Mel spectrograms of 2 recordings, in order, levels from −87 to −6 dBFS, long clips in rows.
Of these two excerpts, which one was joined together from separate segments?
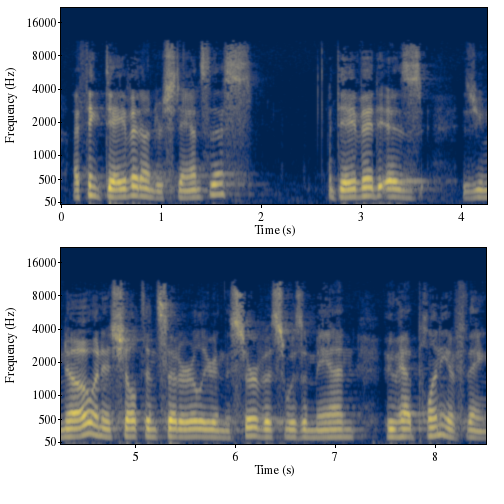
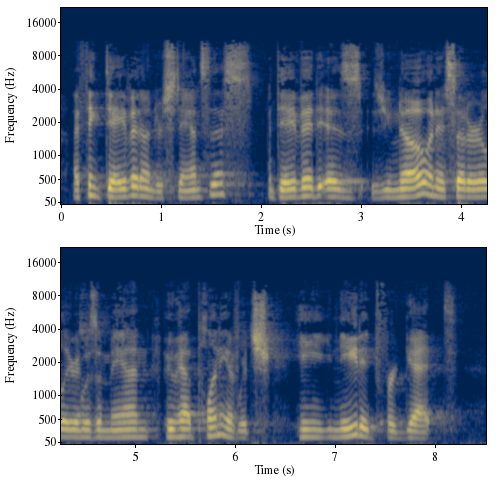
second; 7 cuts; at 2.0 s, 3.1 s, 3.8 s, 4.4 s, 5.2 s, 6.0 s, 7.4 s

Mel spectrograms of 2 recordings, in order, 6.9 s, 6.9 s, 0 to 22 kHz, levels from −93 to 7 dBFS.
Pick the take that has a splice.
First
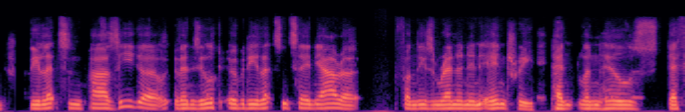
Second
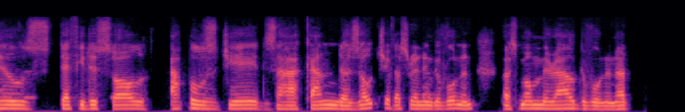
second; 1 cut; at 3.9 s

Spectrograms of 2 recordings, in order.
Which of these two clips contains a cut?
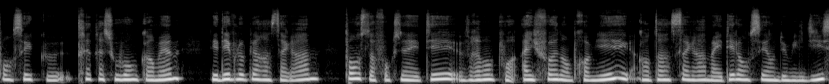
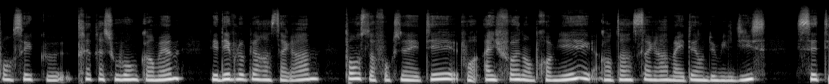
second; 2 cuts; at 4.6 s, 6.9 s

